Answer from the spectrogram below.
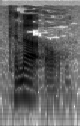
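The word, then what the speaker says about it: kenoō: K-E-N-O, long O, kenao.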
